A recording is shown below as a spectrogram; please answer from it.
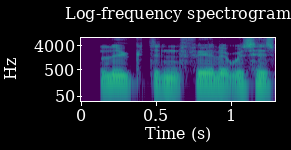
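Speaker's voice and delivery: ordinary delivery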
